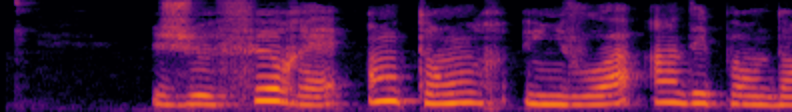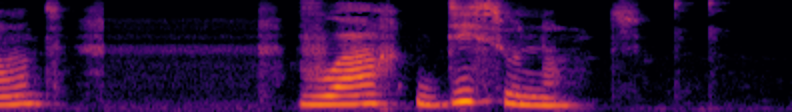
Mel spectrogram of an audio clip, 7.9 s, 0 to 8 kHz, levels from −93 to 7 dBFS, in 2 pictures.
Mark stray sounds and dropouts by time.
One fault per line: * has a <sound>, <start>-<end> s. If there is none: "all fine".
all fine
